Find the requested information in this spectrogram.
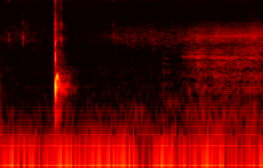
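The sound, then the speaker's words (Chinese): A single sharp cork pop sounds as a corkscrew opens a bottle of red wine. The pop is short, crisp and clear against near silence. “那我现在拿瓶起帮你打开。”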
